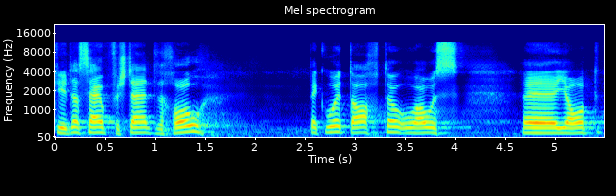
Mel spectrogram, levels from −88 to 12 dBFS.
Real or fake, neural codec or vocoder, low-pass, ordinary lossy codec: fake; codec, 24 kHz, 1.2 kbps, DualCodec; none; none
